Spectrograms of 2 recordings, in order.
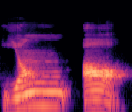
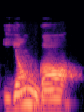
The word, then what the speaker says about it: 영어: Eu vou usar aqui como exemplo a palavra yong-o, yong-o, yong-o, para poder ilustrar essa situação, tá? Porque nela a gente tem o batim ian na primeira sílaba e depois vem uma vogal que é o o, né? Então a gente tem aí esse contexto de confusão. É muito comum os estudantes no começo falarem yongó, yongó, como se estivesse colocando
